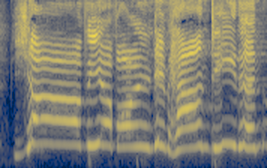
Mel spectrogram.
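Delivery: high, loud, drawn-out crowd cry; the people shouting back to Josua, high and eager. Retold or imitated. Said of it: "Sie schreien dann".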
